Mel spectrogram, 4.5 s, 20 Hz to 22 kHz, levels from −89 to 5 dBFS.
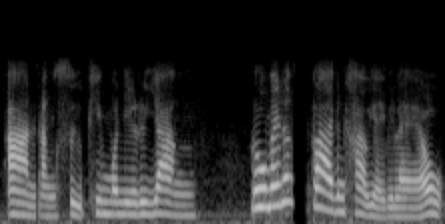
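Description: AMR wideband (HD Voice) codec throughout: the speech is coded as a pulse-driven vocal tract model up to 6.4 kHz, with noise filling the band to 7 kHz. Its plainly rough, raspy texture fits one of the two lowest modes, 8.85 kbit/s.

Lost AMR speech frames at 0.36 to 0.45 s and 2.91 to 3.08 s: failed frames forced the decoder to repeat the last pitch and vocal tract settings at falling gain. The first is a brief dip or warble, fitting one lost frame. The second, about 140 ms, drops to near silence within two frames before the speech returns weak or rough.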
